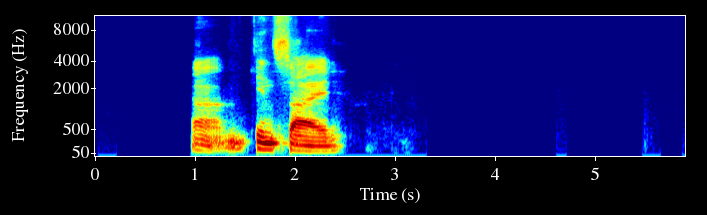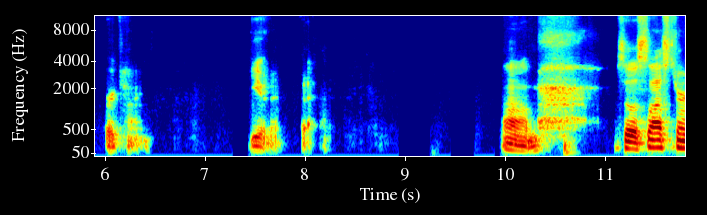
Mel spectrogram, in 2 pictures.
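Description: A young man speaks calmly in short phrases through a microphone.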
